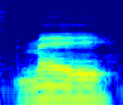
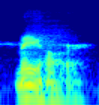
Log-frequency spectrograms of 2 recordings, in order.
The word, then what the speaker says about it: Mayhar: Not Mayher, Maher, Mahar, Mayor, Mayhar. You gotta get the Arkansas twang to make it sound right. Mayhar.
